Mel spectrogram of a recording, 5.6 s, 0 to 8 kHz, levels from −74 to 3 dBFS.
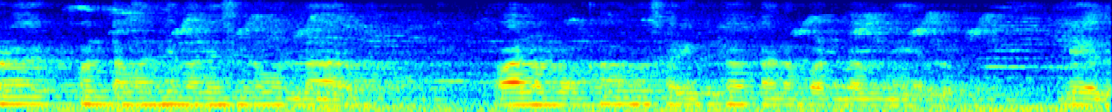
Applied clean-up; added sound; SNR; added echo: none; none; none; reverberation time 2.5 s.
